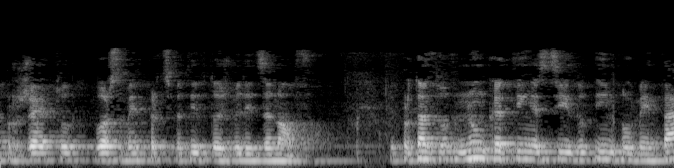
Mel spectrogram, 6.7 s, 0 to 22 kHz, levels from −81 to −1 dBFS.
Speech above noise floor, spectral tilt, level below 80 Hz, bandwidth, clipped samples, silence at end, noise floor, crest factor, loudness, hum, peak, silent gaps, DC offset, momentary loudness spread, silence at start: 23 dB; -7 dB/octave; -66 dBFS; 7.6 kHz; under 0.1%; 0 s; -45 dBFS; 18 dB; -22 LUFS; none; -4 dBFS; none; under 0.1%; 9 LU; 0 s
